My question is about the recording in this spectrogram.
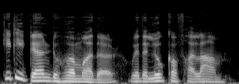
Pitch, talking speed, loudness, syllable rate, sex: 145 Hz, 250 wpm, -17 LUFS, 6.2 syllables/s, male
